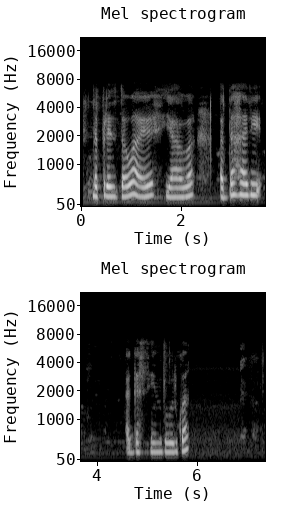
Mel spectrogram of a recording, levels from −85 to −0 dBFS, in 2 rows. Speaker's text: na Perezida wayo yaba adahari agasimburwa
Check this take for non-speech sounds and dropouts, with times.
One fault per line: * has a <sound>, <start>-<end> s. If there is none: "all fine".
all fine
